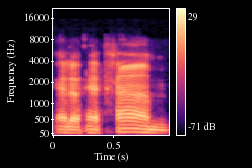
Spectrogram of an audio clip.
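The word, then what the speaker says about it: אֱלֹהִים: Elohim. Elohim. Elohim. We accent it because it has a meth, the little uh vertical line.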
